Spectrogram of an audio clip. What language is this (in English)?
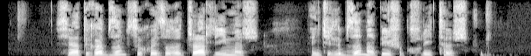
Kabardian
